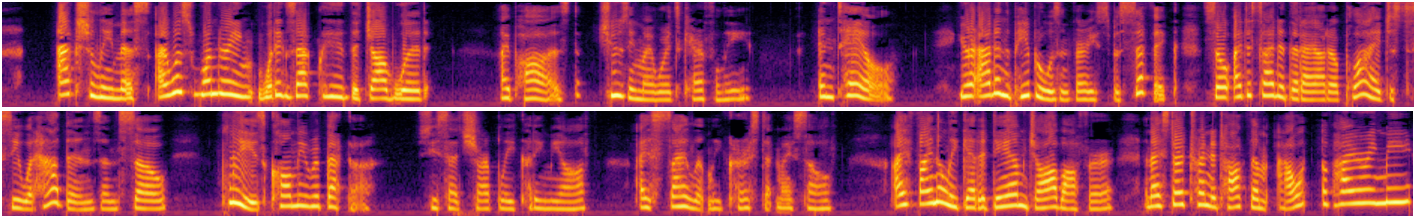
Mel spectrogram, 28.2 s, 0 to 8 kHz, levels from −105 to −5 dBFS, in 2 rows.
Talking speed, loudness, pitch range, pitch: 155 wpm, -15 LUFS, 225-335 Hz, 265 Hz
